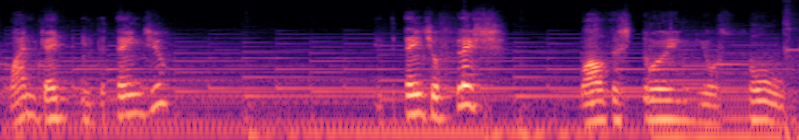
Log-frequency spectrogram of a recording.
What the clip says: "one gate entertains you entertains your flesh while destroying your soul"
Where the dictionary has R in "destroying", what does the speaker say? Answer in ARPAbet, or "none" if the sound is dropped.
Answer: none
